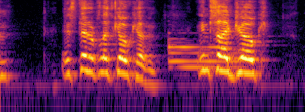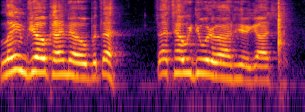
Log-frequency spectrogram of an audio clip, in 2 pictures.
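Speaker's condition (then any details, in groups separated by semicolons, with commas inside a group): Cerebral palsy; voice tone sometimes odd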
